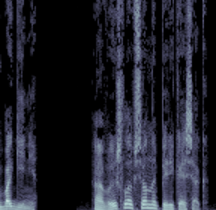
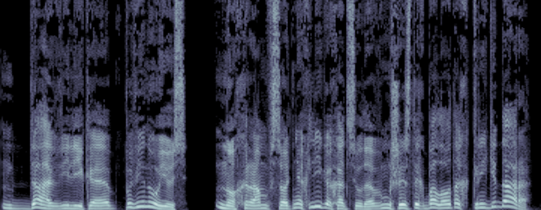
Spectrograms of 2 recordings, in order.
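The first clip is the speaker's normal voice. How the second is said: high pleading servant; 8 semitones higher, 4 dB louder, slower than usual. A narrator's reading. Bearded man pleading high.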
